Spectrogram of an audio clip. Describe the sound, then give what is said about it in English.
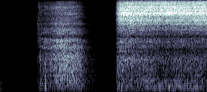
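A person imitates a snake with two hisses: a short, softer breathy hiss, a brief pause, then a longer, louder and sharper sustained hiss that continues to the end. “He's turning into a snake in front of me here.”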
